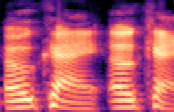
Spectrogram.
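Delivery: ordinary delivery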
